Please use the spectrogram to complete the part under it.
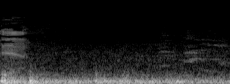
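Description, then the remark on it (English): A distant explosion rolls in as a deep, loud rumble, a low booming roar that sustains steadily for a couple of seconds without a sharp crack. “From the time we see the explosion to the time we hear it.”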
